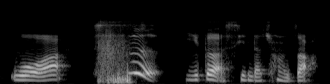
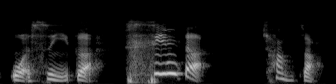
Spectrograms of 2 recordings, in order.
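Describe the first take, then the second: First: The stress falls on the word 是. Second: The stress falls on the word 新的. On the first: "强调每一个词" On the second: "强调每一个词"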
